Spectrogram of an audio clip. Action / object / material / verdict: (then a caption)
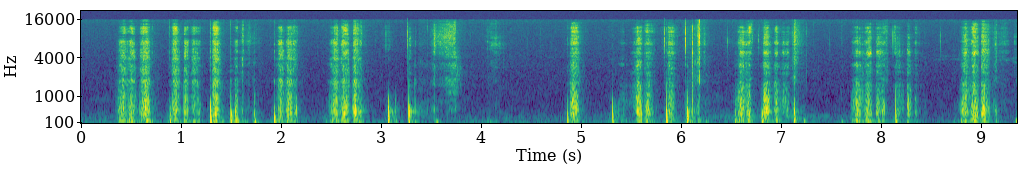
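scrape / metal pen nib on paper sheet over wooden clipboard / paper / none. A metal fountain pen nib scratches across a white paper sheet resting on a flat, solid wooden clipboard during steady handwriting. Short, quiet bursts of dry, papery scratching come in quick strokes, separated by brief silent pauses. The sound is soft and mid-toned, with little bright content.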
